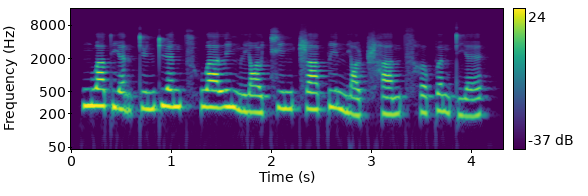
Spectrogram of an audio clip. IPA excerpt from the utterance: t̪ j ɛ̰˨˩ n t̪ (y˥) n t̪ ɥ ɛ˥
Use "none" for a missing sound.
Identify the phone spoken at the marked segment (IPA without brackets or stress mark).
y˧˥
